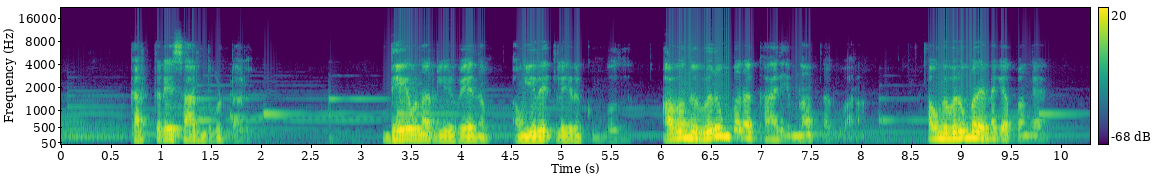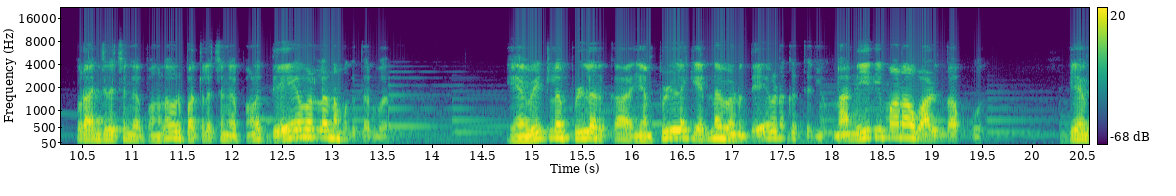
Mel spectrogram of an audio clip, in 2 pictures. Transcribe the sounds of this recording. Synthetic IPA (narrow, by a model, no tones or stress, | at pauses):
kɐɾt̪ːɐɾɐɪsaːɾnd̪ɯkɔɳʈːa̰ːɭ | d̪eːʋɐnɐɾɪlɪjɐʋeːðɐm | ɐʋɐŋɡɐɪɾɯjɐt̪ːɪlɐɪɾɯkːɯmpoːðɯ | ɐʋɐŋɡɐʋɪɾɯmbɯɾɐkaːɾɪjɐmlãːt̪ɐɾɯʋa̰ːɾã̰ː | ɐʋɐŋɡɐʋɪɾɯmbɯɾɐɛnːɐkeːʈpaːŋɡɐ | ɔɾɯɐɲd͡ʒɯlɐt͡ʃːɐ̃ŋkeːʈpaːŋɡɐɭaːɔɾɯpɐt̪ːɯlɐt͡ʃːɐ̃ŋkeːʈpːaːŋɡɐlaːd̪eːʋɐnlãːnɐmɐkːɯt̪ɐɾɯʋaːɾɯ | ɛ̃ːʋiːʈːɪlɐpɪɭːɐɪɾɯkːaːɛ̃ːpɪɭːɐk̬ːɯɛnːɐʋeːɳʊ̃d̪eːʋɐnɯkːɯt̪ɛɾɪjʊ̃nãːniːðɪmaːnaːʋaːɻnd̪ãːpoːðɯ | ɛ̃ː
